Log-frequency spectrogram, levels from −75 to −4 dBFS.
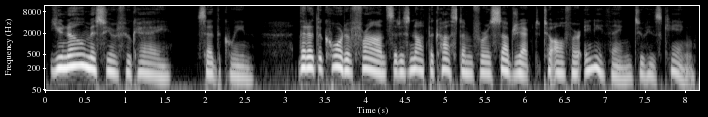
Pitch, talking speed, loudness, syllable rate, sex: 155 Hz, 200 wpm, -20 LUFS, 4.8 syllables/s, female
